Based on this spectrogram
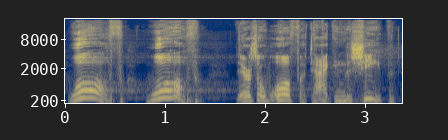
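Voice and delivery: very high, loud panicked scream; shepherd boy screaming at a real wolf, terrified. Acted. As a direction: scream for help in real terror. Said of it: "he screams out".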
